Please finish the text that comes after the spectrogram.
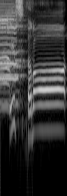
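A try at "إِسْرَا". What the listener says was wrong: سین کو ہلائیں گے نہیں،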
